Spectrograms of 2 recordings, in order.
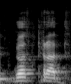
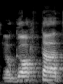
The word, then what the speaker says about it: Gortat: le marteau polonais euh grat Martin grat ouais c'est ça g il sait pas prononcer c'est Gat Gortat c'est bon ça va etaron là c'est ok pas Gat non nonout on passe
